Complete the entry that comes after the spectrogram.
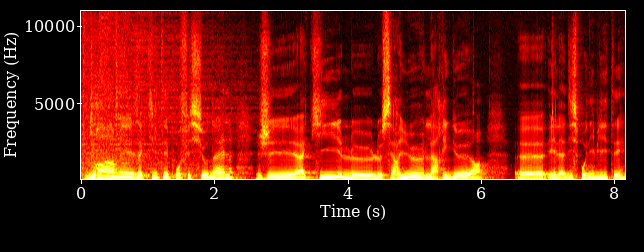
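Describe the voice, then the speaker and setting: Music plays in the background as a man talks at a very slow pace, his fairly low pitch paired with lively intonation and very even loudness. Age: 60s. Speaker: job seeker, former helicopter pilot. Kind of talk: interview self-presentation.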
